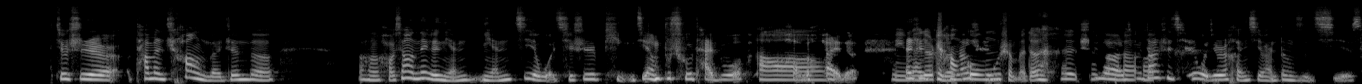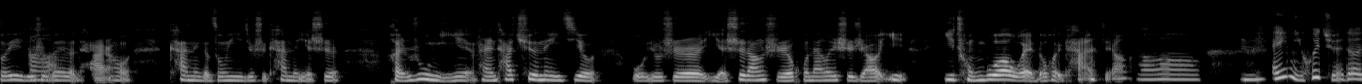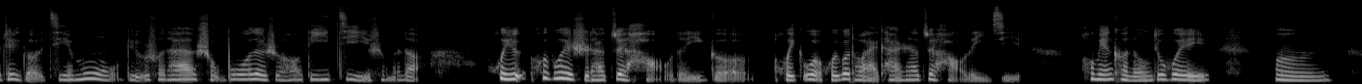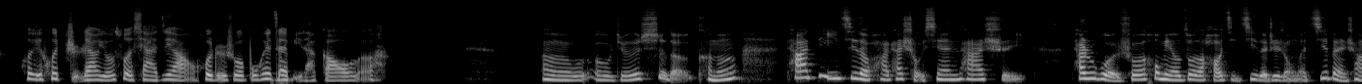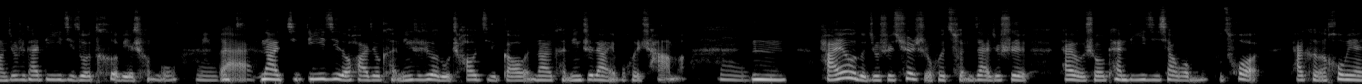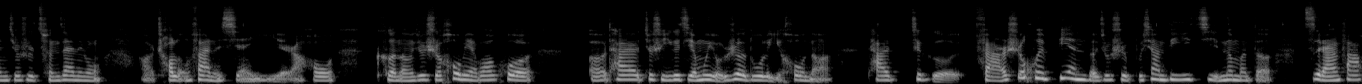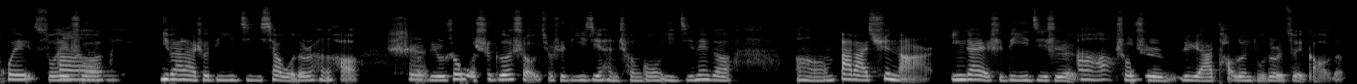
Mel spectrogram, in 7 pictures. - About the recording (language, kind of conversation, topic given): Chinese, podcast, 你小时候最爱看的节目是什么？
- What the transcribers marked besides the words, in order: laughing while speaking: "鉴不出太多好的坏的"; laughing while speaking: "的"; tapping; teeth sucking; chuckle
